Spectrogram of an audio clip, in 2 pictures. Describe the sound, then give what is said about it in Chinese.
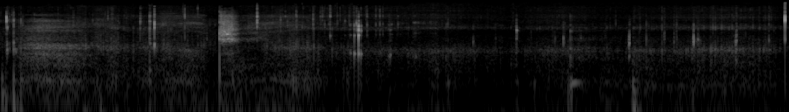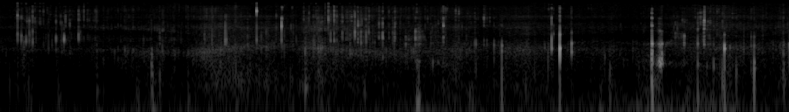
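Eating sounds close to the ear: quiet, frequent soft bites, crunches and wet chewing clicks in an uneven rhythm, with whispering heard throughout. “在你的耳边吃，我要诱惑你， 我看你吃不吃。”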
